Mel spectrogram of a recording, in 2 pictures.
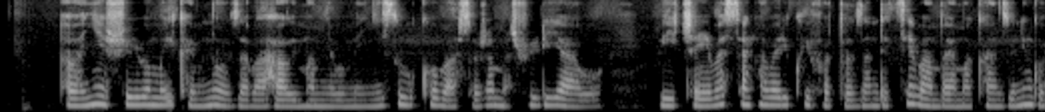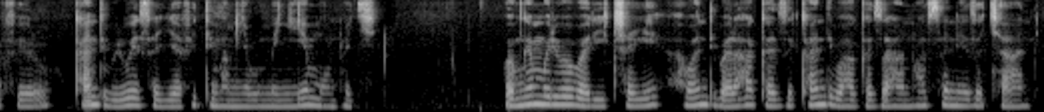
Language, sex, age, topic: Kinyarwanda, female, 18-24, education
